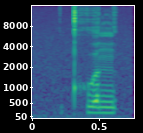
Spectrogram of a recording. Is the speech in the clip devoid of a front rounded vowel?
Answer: yes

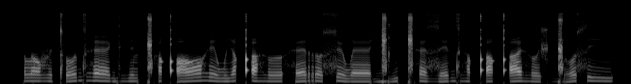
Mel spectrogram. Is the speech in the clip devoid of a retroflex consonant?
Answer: yes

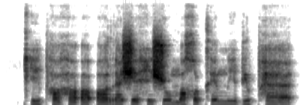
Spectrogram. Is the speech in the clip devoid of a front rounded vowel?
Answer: yes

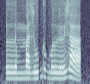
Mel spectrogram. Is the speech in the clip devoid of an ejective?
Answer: yes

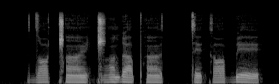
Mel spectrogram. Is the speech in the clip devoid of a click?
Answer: no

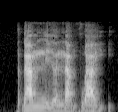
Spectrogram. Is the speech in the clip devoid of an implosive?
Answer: no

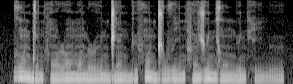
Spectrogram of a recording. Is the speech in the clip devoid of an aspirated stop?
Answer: yes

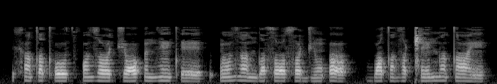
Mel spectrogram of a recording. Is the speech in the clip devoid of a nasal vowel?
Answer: no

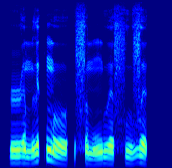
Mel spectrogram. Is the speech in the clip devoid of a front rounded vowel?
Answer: yes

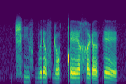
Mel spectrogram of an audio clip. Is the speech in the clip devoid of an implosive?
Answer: yes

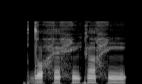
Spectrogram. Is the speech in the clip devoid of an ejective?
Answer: yes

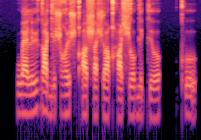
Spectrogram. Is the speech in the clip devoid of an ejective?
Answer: no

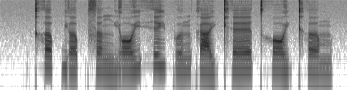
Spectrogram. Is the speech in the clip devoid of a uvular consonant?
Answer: yes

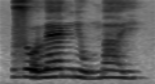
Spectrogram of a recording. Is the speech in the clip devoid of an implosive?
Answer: yes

